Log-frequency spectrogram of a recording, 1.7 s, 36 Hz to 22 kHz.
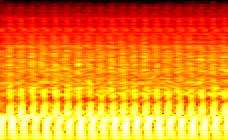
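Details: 2005 Kawasaki Eliminator 125 after replacing the leaking petcock, fuel set to prime, choke used: even putter at about twelve beats a second, no misses or stumbles; normal healthy idle, no leaks.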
